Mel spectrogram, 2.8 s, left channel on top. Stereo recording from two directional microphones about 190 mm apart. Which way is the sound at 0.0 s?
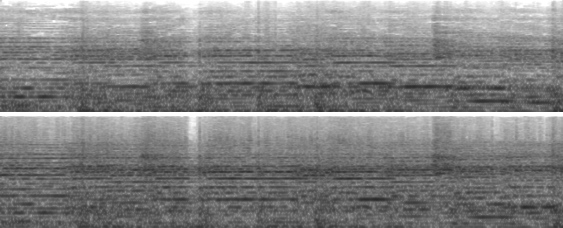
65° left (ahead or behind).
